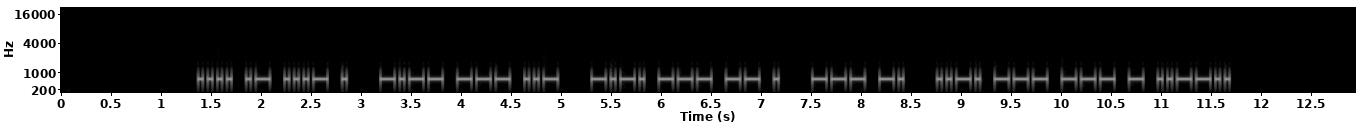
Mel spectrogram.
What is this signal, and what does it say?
Morse code, heard as a keyed tone, about 25 wpm, 700 Hz. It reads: HAVE YOU COME ON FOOT?
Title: Sentences from Top 1000 Words - Review Part 3 - 25wpm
